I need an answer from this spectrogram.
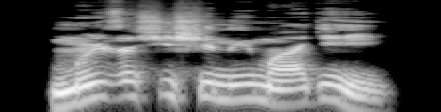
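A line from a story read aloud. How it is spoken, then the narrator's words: Venomous hiss. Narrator (Russian): подобно ядовитой змее, прошипел в спину удаляющемуся Монтару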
